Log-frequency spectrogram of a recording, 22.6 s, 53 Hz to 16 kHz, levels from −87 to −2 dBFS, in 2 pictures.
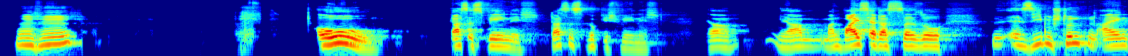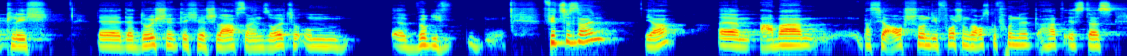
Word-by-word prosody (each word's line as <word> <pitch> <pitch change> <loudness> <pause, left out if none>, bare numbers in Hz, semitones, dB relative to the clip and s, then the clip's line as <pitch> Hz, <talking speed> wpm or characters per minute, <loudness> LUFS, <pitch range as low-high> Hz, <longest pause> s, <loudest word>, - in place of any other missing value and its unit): Mhm. 175 +6 -1 2.3
Oh, 165 - +7 0.6
das - - +3
ist - - -1
wenig, 140 -6 -5
das - - -1
ist - - -1
wirklich 135 -4 -11
wenig. 105 -2 -15 0.5
Ja. 135 0 -6 0.4
Ja, 135 0 -2
man 140 0 -9
weiß 165 +3 +9
ja, - - +7
dass 150 -2 +3
da 155 -1 +2
so, 145 0 0 0.5
äh, 170 0 -6
7 175 +6 0
Stunden 195 -3 0
eigentlich, 150 -1 -2 0.4
äh, 145 -1 -1
der 140 0 -4
durchschnittliche 155 -1 -4
Schlaf 145 +1 0
sein 130 +1 -7
sollte, 155 +4 -3
um, 145 -1 -11 0.3
äh, 140 - -6
wirklich 165 0 -4 0.3
m 155 -7 -21
m - - -24 0.4
fit 220 -1 0
zu 235 - +1
sein, 245 +7 0 0.4
ja, - - -2 0.4
ähm, 155 -3 +2
aber, 165 +4 +4 0.2
hm, - - -22 0.3
was - - -9
ja - - +2
auch - - 0
schon 175 -2 -3
die 160 - -6
Forschung 180 0 -5
herausgefunden 170 +3 -5
hat, 160 +1 -6
ist, 160 0 -7
dass, 150 0 +1
155 Hz, 130 wpm, -22 LUFS, 140-170 Hz, 2.3 s, weiß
